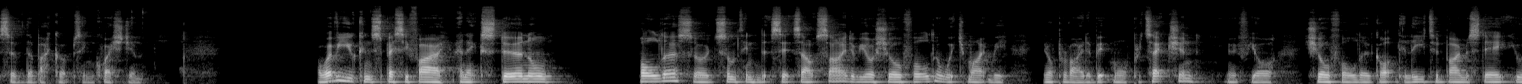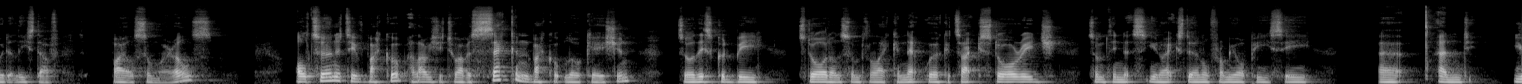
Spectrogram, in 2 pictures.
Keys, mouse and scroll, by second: 1.3 click, 18.2 click.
